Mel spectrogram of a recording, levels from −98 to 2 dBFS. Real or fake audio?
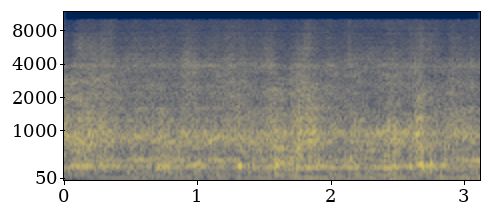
fake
